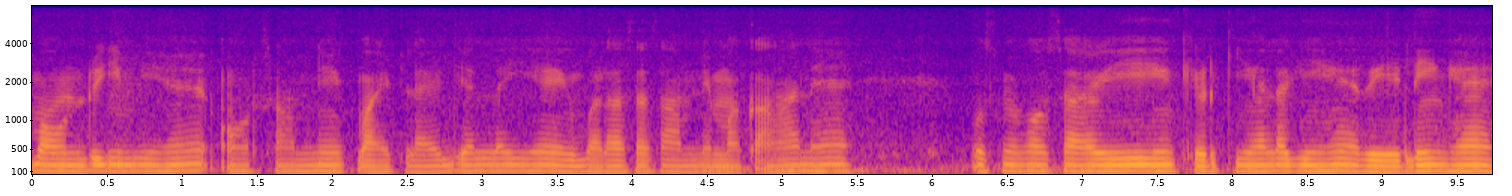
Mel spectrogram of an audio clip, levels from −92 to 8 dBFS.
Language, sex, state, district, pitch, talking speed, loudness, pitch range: Hindi, male, Bihar, Vaishali, 110 Hz, 140 wpm, -18 LUFS, 105-110 Hz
